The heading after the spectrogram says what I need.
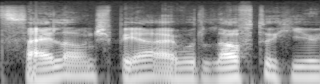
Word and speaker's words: Seiler und Speer: It's called Seiler Und Speer. I would love to hear you pronounce it.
